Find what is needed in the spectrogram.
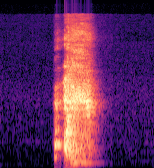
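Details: A single sharp, explosive sneeze, about half a second long, in a quiet room, deliberately induced with a toothpick.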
